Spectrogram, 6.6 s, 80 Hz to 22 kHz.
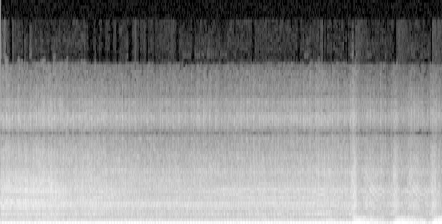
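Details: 2019 Suzuki Hayabusa, start during reassembly with a new aftermarket exhaust: deep, steady idle through the loud exhaust, then quick throttle blips near the end; runs clean and healthy.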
